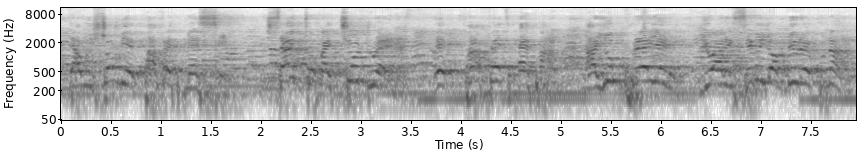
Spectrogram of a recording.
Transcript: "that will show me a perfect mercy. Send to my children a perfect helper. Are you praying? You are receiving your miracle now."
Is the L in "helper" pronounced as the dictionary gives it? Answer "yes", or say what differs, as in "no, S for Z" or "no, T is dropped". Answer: no, L is dropped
